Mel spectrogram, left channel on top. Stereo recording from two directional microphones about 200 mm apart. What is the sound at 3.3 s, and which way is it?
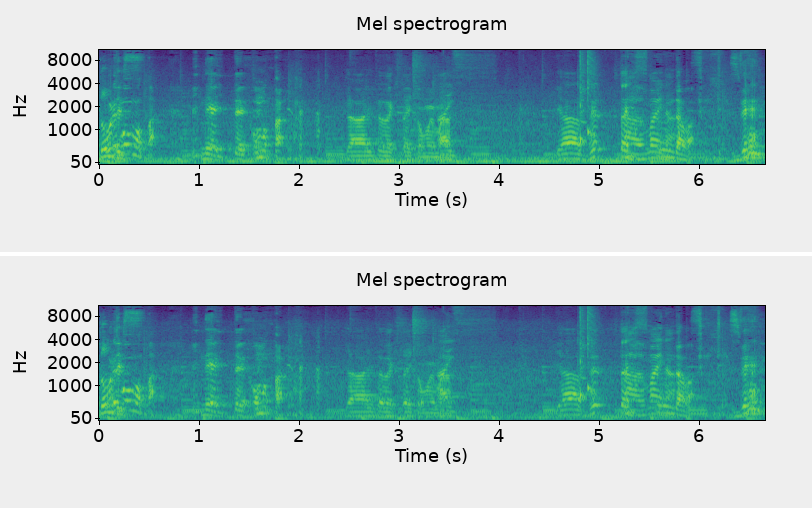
Speech, centre (ahead or behind).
